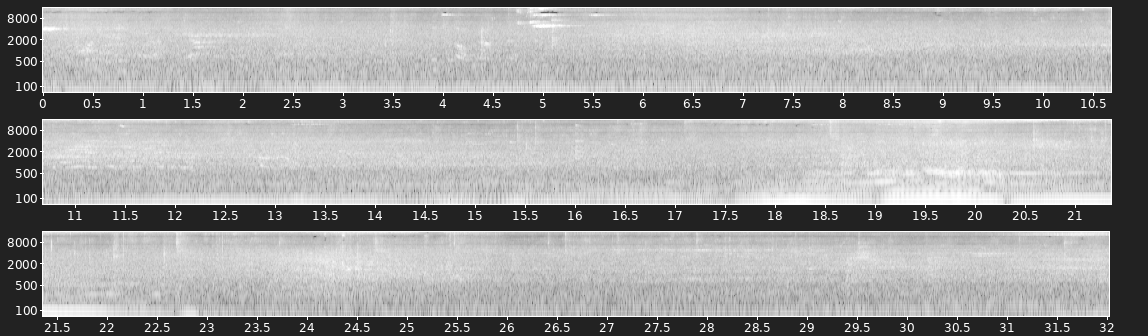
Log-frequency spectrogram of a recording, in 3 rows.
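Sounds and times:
traffic rumble: 0.0 - 32.0
faint passing voices: 10.5 - 14.8
vehicle engine passing close: 15.4 - 23.1.

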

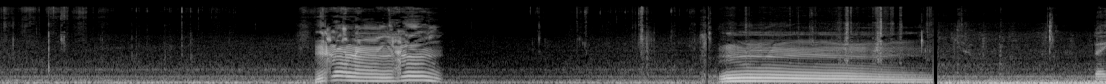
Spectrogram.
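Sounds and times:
vehicle engine idling: 0.0 - 11.0
man humming while eating: 7.1 - 9.4.

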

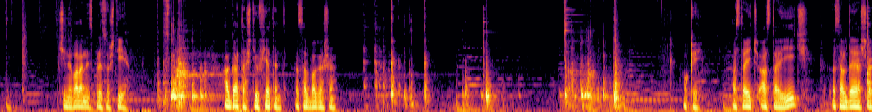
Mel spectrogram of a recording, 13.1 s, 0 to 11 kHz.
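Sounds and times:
quiet background music: 0.0 - 13.0
metal clicks and knocks: 2.3 - 3.2, 5.4 - 7.8, 8.4 - 9.4.

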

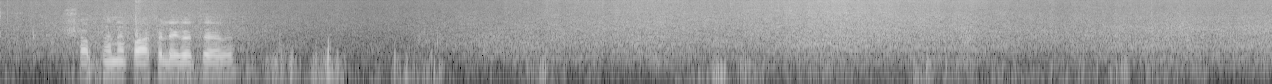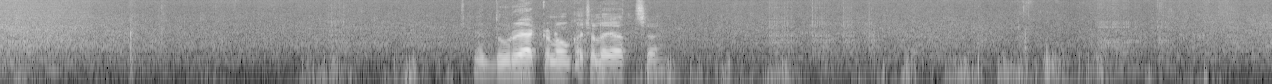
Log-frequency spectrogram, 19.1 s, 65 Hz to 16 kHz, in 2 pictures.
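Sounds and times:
surf washing over rocky shore: 0.0 - 19.0
wind: 0.0 - 19.0.

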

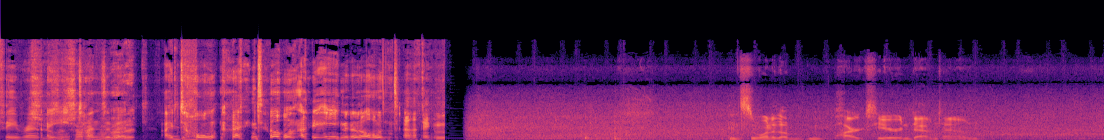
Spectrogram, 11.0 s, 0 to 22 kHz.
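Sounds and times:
rushing outdoor background noise: 0.0 - 11.0.

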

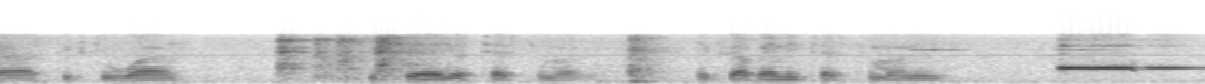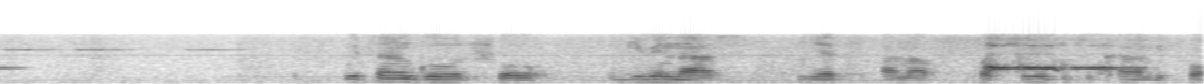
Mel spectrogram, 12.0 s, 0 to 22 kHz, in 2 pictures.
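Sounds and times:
electronic telephone beep: 4.6 - 7.2, 11.0 - 11.7.

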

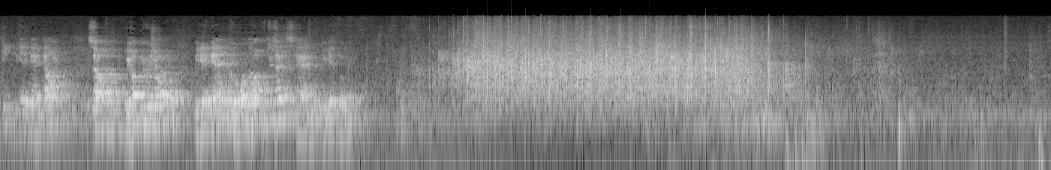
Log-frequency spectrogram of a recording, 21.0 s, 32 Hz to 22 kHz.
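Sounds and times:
audience applauding: 8.2 - 18.5.

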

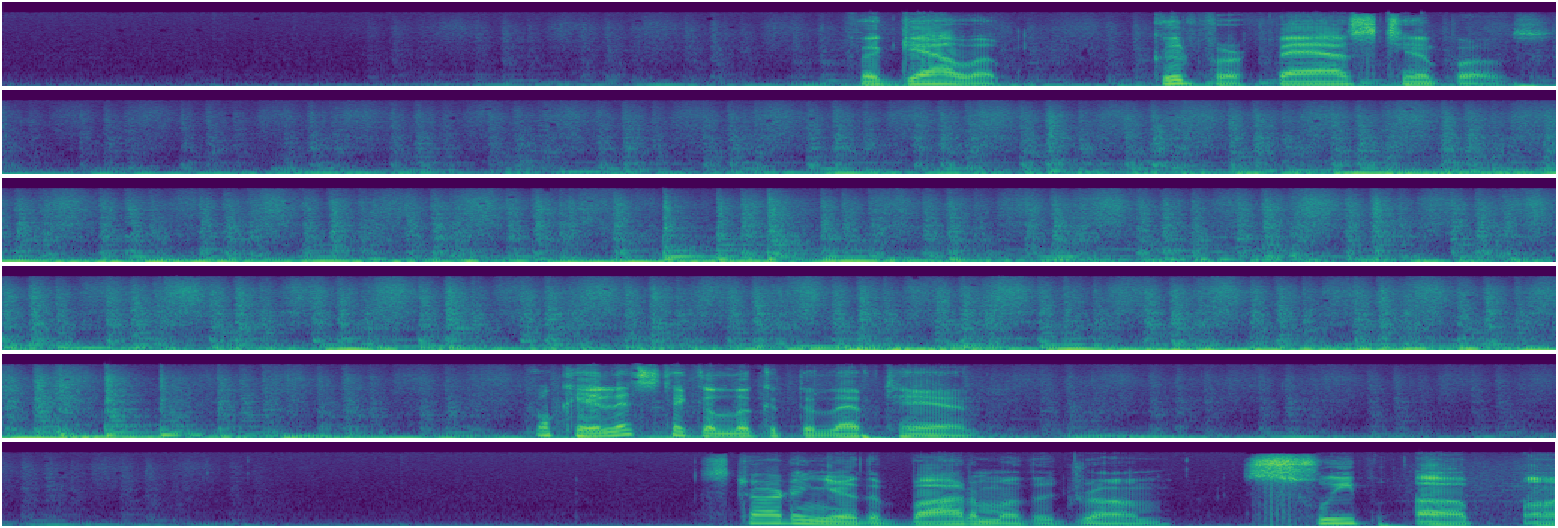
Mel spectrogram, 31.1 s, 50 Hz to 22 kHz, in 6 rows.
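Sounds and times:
low bass line: 0.9 - 27.0
wire brushes on snare drum: 1.2 - 26.8, 30.1 - 31.0.

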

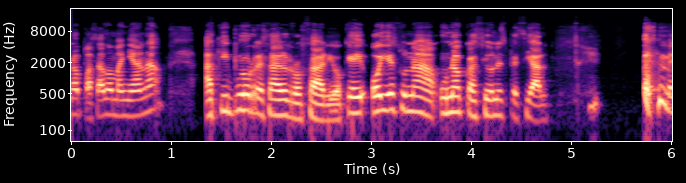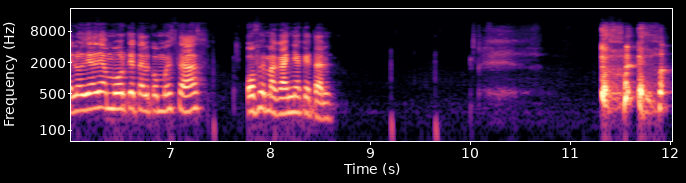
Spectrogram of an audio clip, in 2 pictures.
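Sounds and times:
person coughing: 5.8 - 6.1, 11.3 - 12.0
faint breath: 10.0 - 10.9.

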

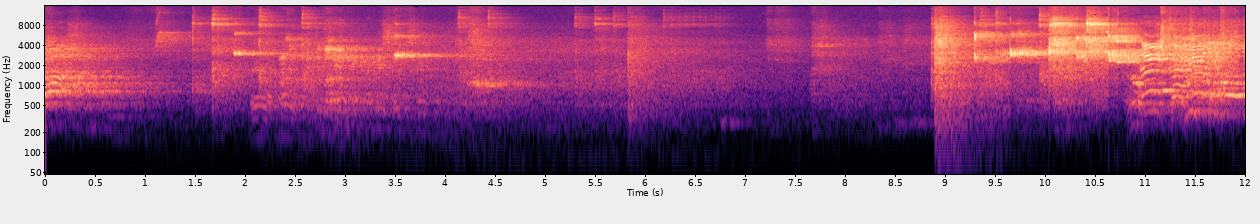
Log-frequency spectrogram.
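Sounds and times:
table tennis ball bouncing: 1.4 - 3.1, 4.1 - 6.9, 8.9 - 10.8.

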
